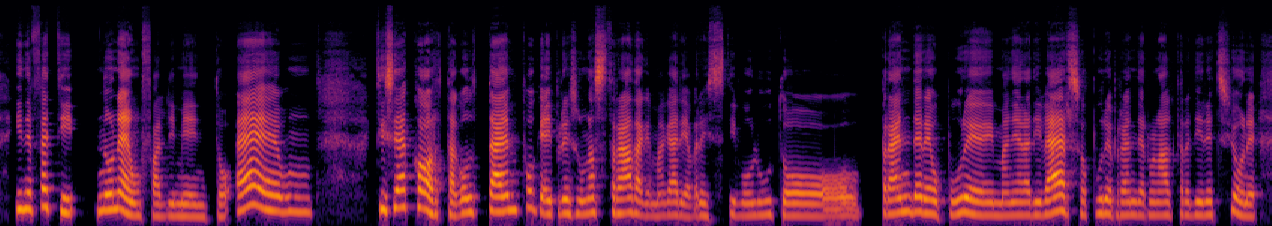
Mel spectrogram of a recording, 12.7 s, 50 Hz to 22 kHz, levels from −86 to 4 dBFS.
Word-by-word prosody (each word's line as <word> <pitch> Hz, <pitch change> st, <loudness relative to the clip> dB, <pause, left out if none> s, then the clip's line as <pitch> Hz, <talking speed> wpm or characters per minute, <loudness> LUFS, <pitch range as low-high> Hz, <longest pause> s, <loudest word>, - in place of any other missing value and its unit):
in 270 Hz, 0 st, +2 dB
effetti, 265 Hz, -5 st, 0 dB, 0.2 s
non 260 Hz, +3 st, +2 dB
è 255 Hz, -4 st, +8 dB
un 185 Hz, -2 st, +1 dB
fallimento, 175 Hz, -3 st, -7 dB
è 280 Hz, 0 st, +6 dB
un 230 Hz, -1 st, -4 dB, 0.6 s
ti 275 Hz, -1 st, +1 dB
sei 295 Hz, +4 st, +4 dB
accorta 265 Hz, -, +3 dB
col 225 Hz, +2 st, -1 dB
tempo 250 Hz, +4 st, +4 dB
che 240 Hz, -4 st, -2 dB
hai 200 Hz, -1 st, 0 dB
preso 210 Hz, -1 st, -2 dB
una 215 Hz, +2 st, -1 dB
strada 220 Hz, -2 st, +2 dB
che 180 Hz, -, -10 dB
magari 185 Hz, +1 st, -5 dB
avresti 175 Hz, +3 st, -8 dB
voluto 180 Hz, -, -4 dB
prendere 220 Hz, +1 st, +1 dB
oppure 200 Hz, 0 st, 0 dB
in 185 Hz, -, -5 dB
maniera 190 Hz, +1 st, -4 dB
diversa, 205 Hz, +4 st, +3 dB
oppure 210 Hz, +2 st, -4 dB
prendere 190 Hz, -1 st, -6 dB
un'altra 190 Hz, 0 st, -6 dB
direzione. 190 Hz, 0 st, -4 dB
200 Hz, 145 wpm, -22 LUFS, 185-235 Hz, 0.6 s, è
